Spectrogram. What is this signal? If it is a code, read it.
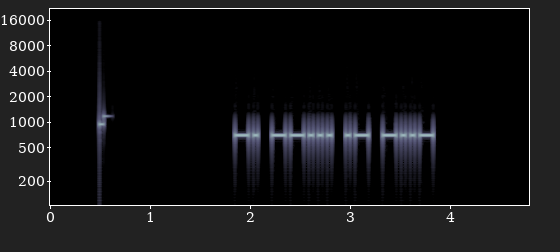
Morse code, heard as a keyed tone, about 26 wpm, 700 Hz. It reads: N7AX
